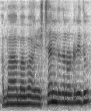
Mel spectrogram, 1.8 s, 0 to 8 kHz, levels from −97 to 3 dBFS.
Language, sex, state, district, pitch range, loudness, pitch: Kannada, female, Karnataka, Gulbarga, 200-240 Hz, -12 LUFS, 215 Hz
